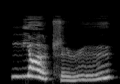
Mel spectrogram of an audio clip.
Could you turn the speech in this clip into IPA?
mjɑ˥˩ʊ̯ʈ͡ʂɻ̩˩ ɻɻ̩˧˥

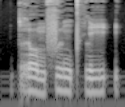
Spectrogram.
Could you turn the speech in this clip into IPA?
pro˨˩mfɯ˧ŋ pʰli˦˥ʔ

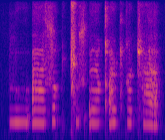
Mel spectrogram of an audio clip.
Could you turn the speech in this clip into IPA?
luːʔ aːsuq ǁusʔɜːqʼəːɖ qaʈʰa

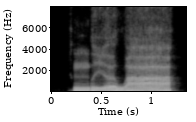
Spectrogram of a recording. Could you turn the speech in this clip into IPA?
ŋʷi˩˧˩ə̯ wa˩˧˩

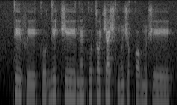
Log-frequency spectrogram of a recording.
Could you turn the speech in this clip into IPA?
te˦˨feː˨ko˧ de˦t͡ʃeː˧ dɛ̃˧ ko˦tɔ˦t͡ʃa˦ ʃə˨ɡʷĩ˧ʃɔ˧ kɔ˨vũ˨ ʃeː˨

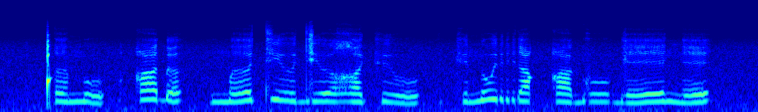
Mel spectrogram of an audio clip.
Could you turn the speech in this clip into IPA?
ǃən̪u | qɯɗə | məːtʲɯː dʲɯːʁəkʲuː | kʲənurʲe qɯɡuː ɡeː ŋe

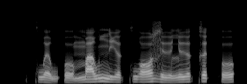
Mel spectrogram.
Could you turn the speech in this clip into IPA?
kwə˧˩wʔo˧˩ ma˨˦wni˨˩ə̯ kwɔ˨˦zɨ˨˩lɨ˨˦ə̯ kə˦˥t̚ ʔo˨˦

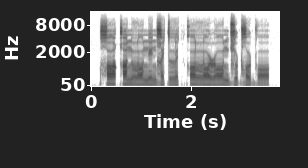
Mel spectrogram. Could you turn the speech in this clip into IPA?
χɔː˦qʰɔ˦nlːɔ˧ ne˧nʁe˨tlːə˨t kʰɔ˦ lːɔ˧ɭɔː˧n d͡ʑo˦ɖʁo˧ ɖʱɔ˨

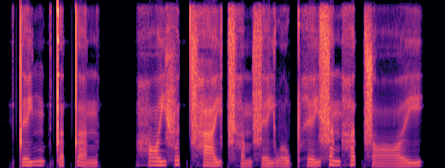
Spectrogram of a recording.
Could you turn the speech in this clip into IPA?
t̪e˨˧jŋʊ˨k̚t̪ɐ˨˥t̚t̪ɐ˨n | hɔː˧jfɵ˥t̚t͡sʰaː˨˥j t͡sʰɐ˨˩mse˨jwo˨˩w pʰe˨˥jsɐ˧nhɐ˥t̚ sɔː˨˧j

